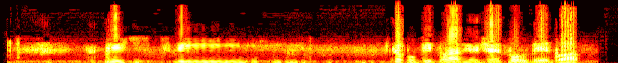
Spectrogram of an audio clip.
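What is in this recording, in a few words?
Lakes Sheriff Lake Patrol, scanner audio trunk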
